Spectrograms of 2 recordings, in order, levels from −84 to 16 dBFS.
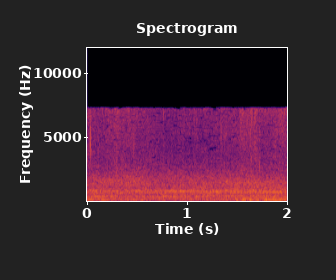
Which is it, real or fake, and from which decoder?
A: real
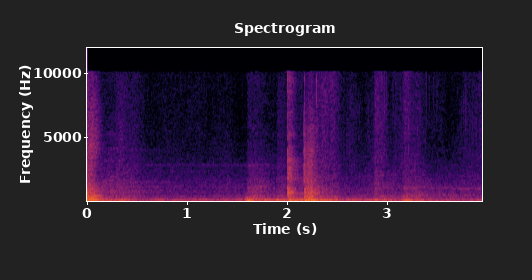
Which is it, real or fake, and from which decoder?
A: real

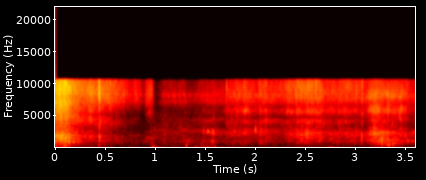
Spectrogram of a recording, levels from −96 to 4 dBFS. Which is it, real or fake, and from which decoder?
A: fake, vocoder, Vocos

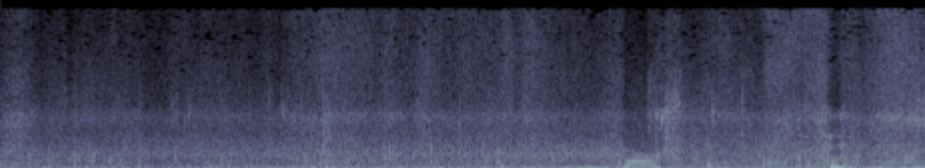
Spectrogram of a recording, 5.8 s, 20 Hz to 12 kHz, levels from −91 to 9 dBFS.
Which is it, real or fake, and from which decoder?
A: real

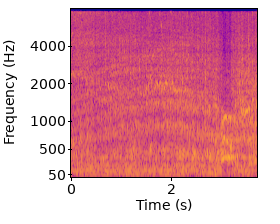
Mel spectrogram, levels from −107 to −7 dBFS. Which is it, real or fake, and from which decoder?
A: real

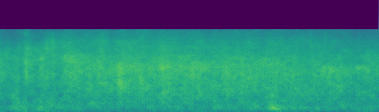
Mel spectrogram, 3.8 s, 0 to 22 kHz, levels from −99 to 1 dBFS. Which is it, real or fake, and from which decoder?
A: fake, vocoder, Vocos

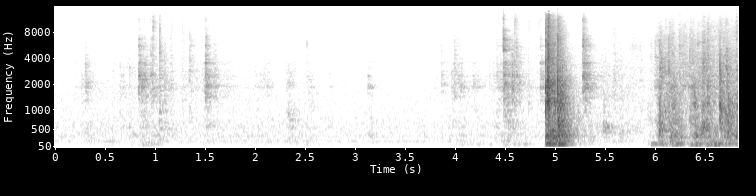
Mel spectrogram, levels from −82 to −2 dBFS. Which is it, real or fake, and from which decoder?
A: real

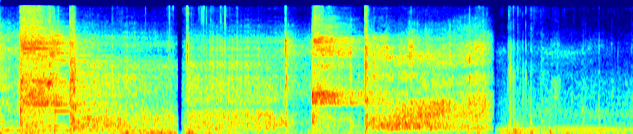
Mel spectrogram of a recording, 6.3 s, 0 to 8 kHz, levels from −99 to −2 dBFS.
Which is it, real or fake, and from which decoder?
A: real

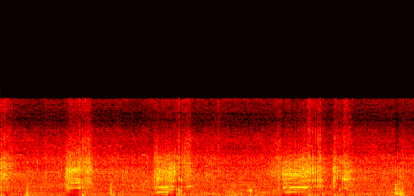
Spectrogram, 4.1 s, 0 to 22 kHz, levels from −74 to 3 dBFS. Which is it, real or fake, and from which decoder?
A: fake, codec, SNAC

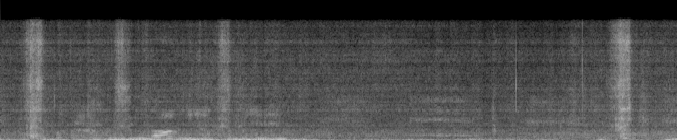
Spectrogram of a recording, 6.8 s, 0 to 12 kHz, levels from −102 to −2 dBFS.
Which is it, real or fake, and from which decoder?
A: fake, codec, HILCodec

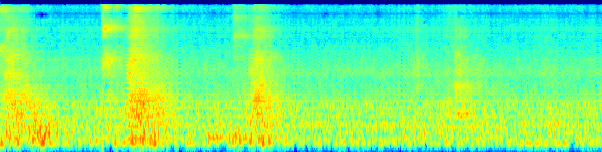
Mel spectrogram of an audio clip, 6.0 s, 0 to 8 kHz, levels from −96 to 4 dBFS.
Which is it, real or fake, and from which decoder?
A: fake, vocoder, Vocos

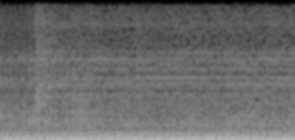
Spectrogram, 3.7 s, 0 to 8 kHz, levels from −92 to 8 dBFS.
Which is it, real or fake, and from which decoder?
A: real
